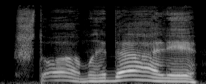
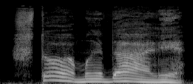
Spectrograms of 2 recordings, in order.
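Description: First: Slow, pressing creature voice; slow monster voice. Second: Slow, hushed, rotting monster voice. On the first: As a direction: drag the question out menacingly. Monster repeats demand. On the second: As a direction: drag each word like a dying beast. Monster demands answer. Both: Acted.

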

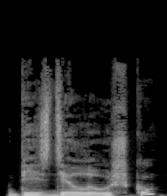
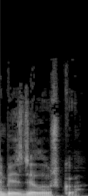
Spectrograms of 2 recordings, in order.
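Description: First: "Безделушку?" drawn out slowly as an affronted question; indignant, slow questioning repeat of "Безделушку?"; indignant echo. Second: Said in the usual way. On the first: A narrator's reading. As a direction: stretch "Безделушку?" slowly, rising in disbelief. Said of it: "возмутилась Лайен".

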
